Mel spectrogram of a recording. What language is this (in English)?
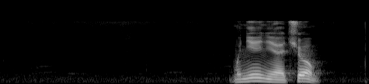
Russian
